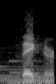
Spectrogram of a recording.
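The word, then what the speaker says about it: Wegener: these people Vagner Vagner afred Vagner Vagner is the right way to say it uh and there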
